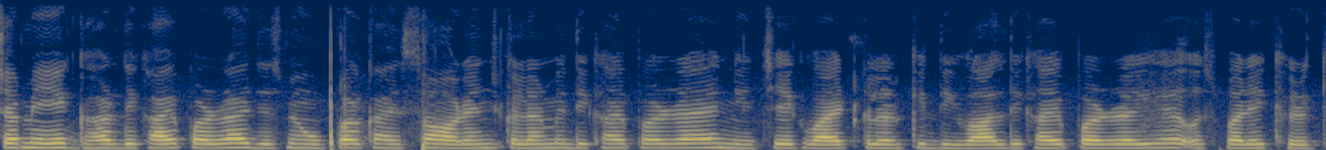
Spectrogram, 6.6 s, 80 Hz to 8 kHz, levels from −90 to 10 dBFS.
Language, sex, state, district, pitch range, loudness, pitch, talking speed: Hindi, female, Bihar, Saharsa, 205-220 Hz, -19 LUFS, 210 Hz, 305 wpm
